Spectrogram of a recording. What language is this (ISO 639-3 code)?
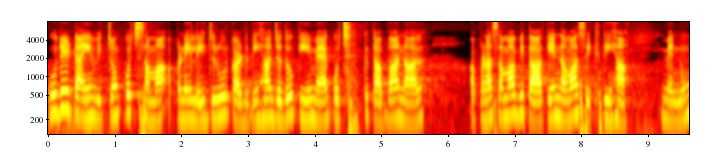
pan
